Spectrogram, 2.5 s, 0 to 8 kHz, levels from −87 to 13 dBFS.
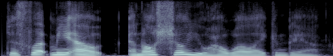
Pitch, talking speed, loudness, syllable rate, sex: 195 Hz, 310 wpm, -17 LUFS, 6.3 syllables/s, female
